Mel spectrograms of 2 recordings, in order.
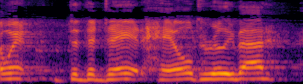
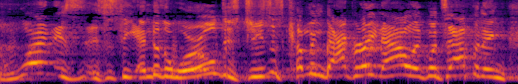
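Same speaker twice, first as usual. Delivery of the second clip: panicked disbelief; 6 semitones higher than usual. Retold or imitated. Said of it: "I'm just like".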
